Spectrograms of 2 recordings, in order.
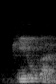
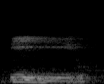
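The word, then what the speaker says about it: ビール: 자, 보통 영어 스펠링을 그대로 일본에서는 카타카나로 썼기 때문에 보통 이제 모음이 한 번 더 이게 더 써지고 그러잖아요. 그러면은 그걸 이제 장음 표시로 대체를 했어요. 그래서 비루가 아니에요. 비루 이런 식으로 해서 모음을 장음 표시로 했다.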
